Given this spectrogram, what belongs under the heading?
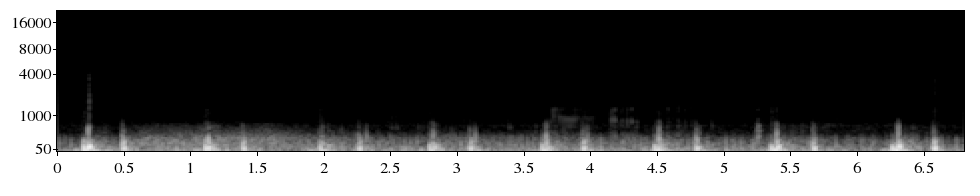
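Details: Heartbeat heard through a stethoscope on the chest for an ASMR recording: steady paired lub-dub at about 70 beats a minute with no extra sounds between beats; stomach gurgles occur during the recording; normal heart sounds.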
